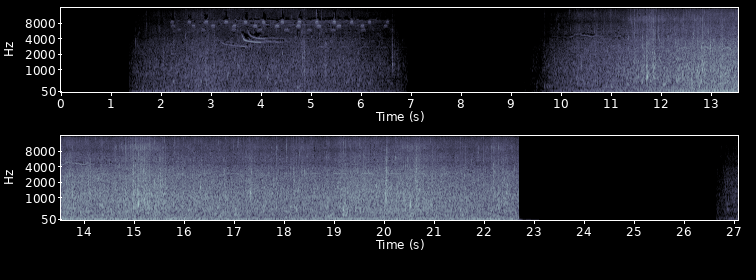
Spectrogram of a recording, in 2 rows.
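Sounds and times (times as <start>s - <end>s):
stream water flowing: 1.7s - 6.3s, 10.0s - 22.7s
small splashes and drips: 10.8s - 22.7s.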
